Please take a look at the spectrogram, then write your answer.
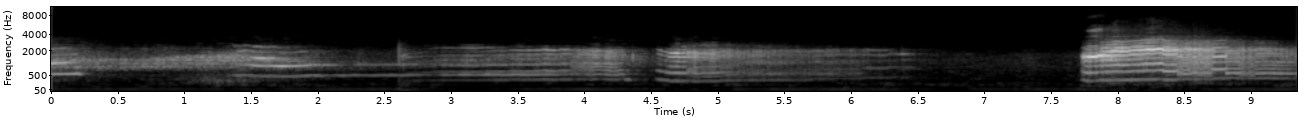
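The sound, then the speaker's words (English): A pet cat named Kitty yowls in long, drawn-out wails, several sustained moaning cries in a row, then a brief pause before one more loud, harsh caterwaul bursts in. “It's you, Kitty. Barbara's pet.”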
